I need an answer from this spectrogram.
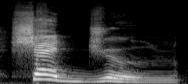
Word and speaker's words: schedule: Schedule, schedule, schedule. Can you hear there how the ʃedʒ is louder, stronger, and produced with more force than the uhl? That's because it is a stressed syllable in English.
